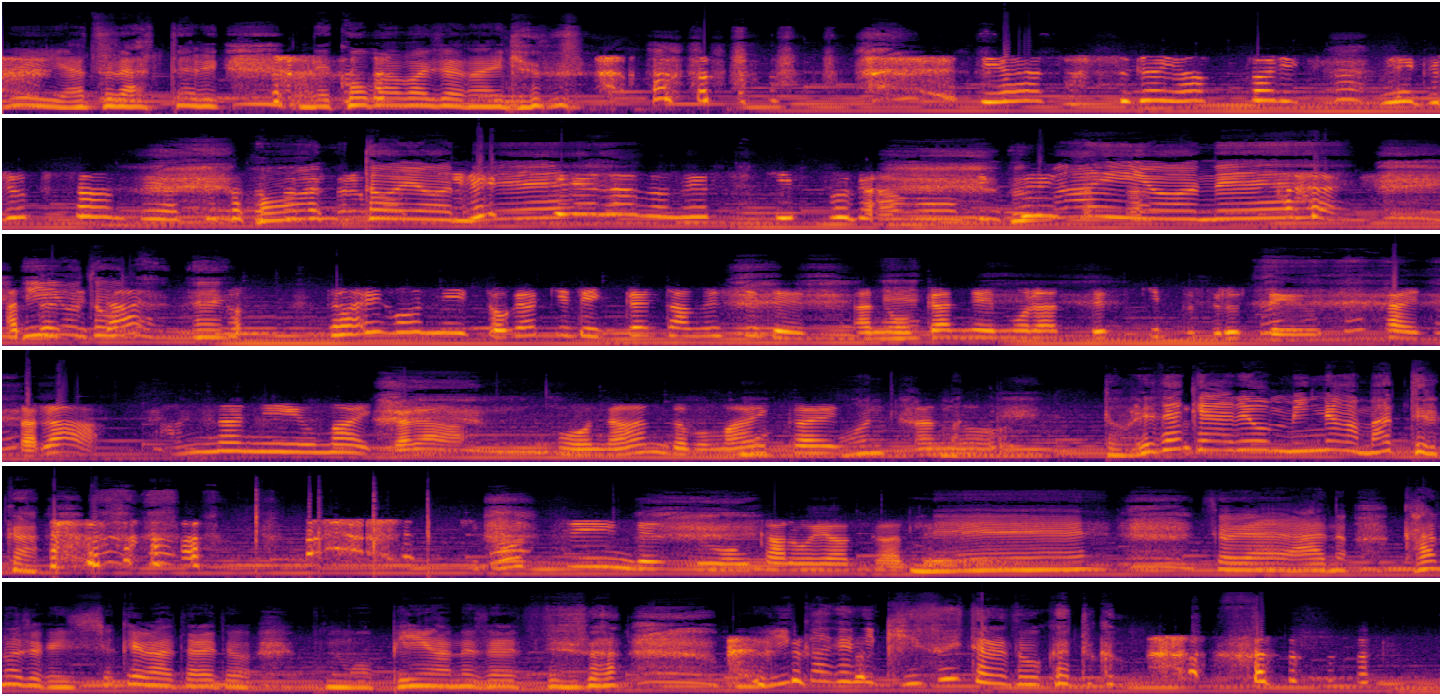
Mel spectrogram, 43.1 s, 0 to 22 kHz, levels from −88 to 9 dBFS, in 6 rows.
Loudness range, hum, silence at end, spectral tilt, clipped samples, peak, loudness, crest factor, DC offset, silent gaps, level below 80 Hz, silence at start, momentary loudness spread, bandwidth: 2 LU; none; 0 s; -5.5 dB/octave; under 0.1%; 0 dBFS; -18 LUFS; 18 dB; under 0.1%; none; -40 dBFS; 0 s; 7 LU; 11.5 kHz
